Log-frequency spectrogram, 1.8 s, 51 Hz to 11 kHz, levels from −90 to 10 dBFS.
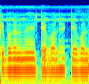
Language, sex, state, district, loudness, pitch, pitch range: Hindi, male, Jharkhand, Deoghar, -14 LUFS, 130 Hz, 125-130 Hz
